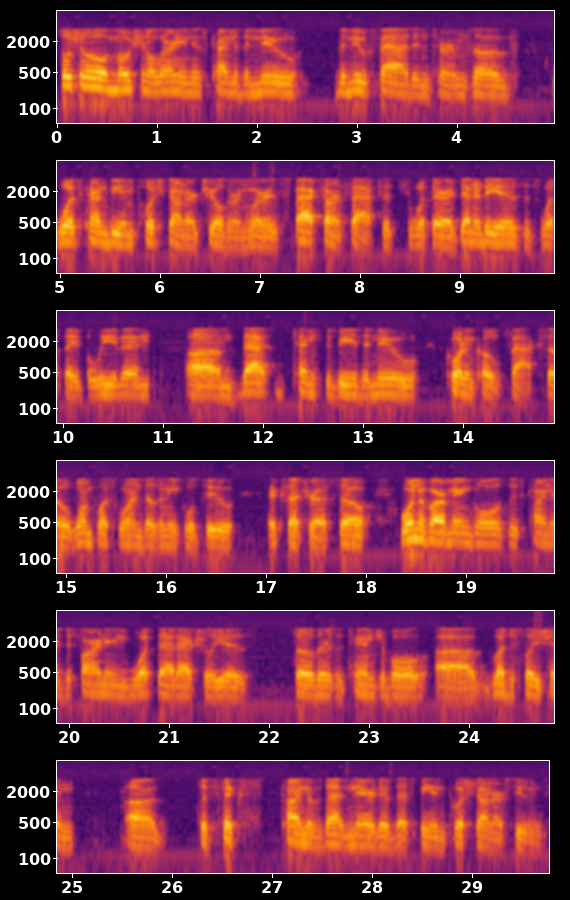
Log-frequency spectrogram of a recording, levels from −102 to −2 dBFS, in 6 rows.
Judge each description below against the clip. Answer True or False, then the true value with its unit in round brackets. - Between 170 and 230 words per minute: True (175 wpm)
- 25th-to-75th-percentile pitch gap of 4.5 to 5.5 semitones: False (3.3 semitones)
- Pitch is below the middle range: True (100 Hz)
